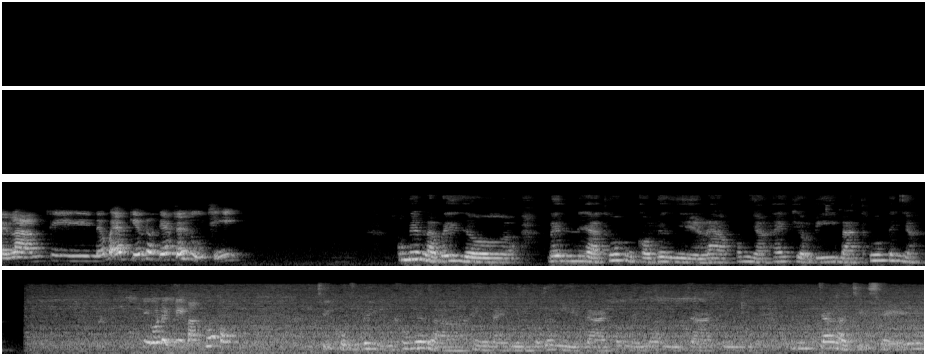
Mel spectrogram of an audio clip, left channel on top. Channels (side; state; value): left; silent; 63 dB below the other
